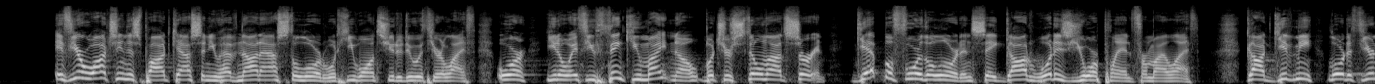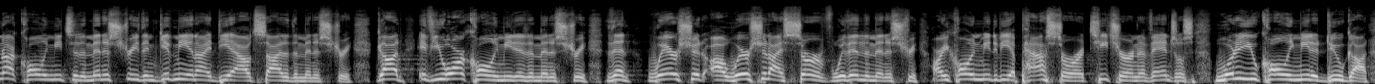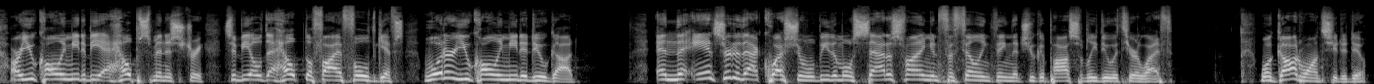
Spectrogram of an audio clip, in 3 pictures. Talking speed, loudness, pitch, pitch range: 240 wpm, -16 LUFS, 205 Hz, 175-230 Hz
